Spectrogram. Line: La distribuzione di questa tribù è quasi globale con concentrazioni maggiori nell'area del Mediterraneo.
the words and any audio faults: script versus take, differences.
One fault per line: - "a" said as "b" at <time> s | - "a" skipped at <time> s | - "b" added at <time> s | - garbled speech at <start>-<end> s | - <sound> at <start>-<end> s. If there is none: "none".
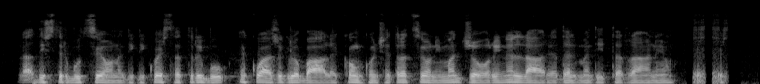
- "di" added at 1.4 s
- laugh at 6.9-7.3 s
